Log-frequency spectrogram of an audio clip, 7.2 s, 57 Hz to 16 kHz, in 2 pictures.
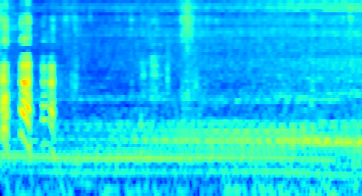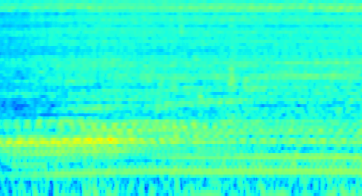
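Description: A turbocharged Lexus IS300 with a CT20 turbo starts after a few quick clanks, then settles into a steady idle that swells briefly in the middle before easing back.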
